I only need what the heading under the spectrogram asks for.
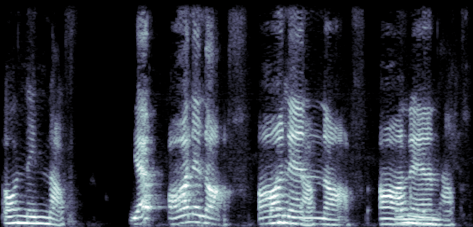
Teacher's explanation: we don't release the D sound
